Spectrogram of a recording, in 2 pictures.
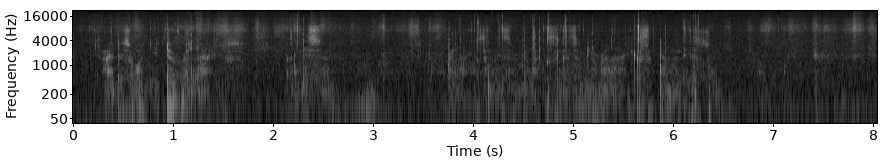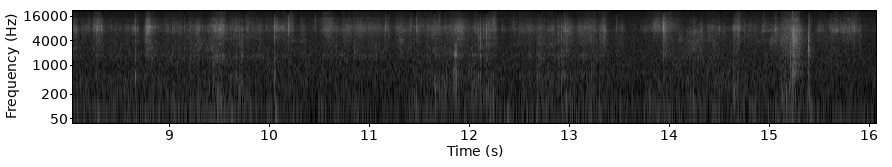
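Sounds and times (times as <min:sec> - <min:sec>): glove rustling and crackling: 0:00.6 - 0:16.0.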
